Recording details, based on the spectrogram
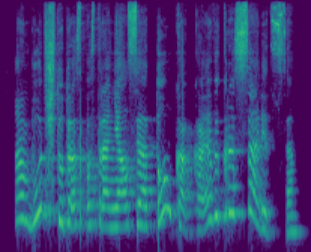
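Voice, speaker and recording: Put-on character voice from a woman, moderately paced, high in pitch, with very wide swings in pitch. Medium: read story. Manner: curt, mocking.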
